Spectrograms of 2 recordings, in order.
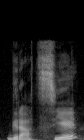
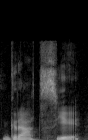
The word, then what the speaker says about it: grazie: half okay thank you grazia attention here is not grazi but it's grazie you really have to pronounce the last letter the letter e and letter E in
